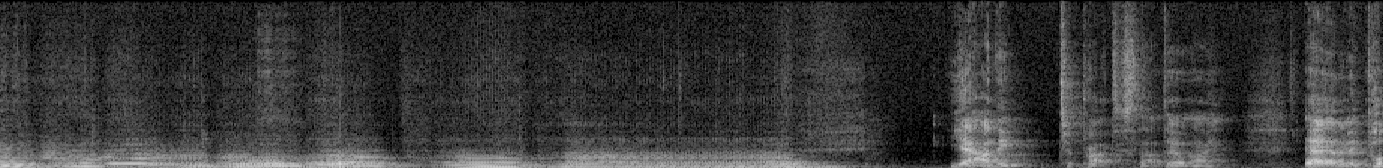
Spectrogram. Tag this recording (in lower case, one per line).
playing double bass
